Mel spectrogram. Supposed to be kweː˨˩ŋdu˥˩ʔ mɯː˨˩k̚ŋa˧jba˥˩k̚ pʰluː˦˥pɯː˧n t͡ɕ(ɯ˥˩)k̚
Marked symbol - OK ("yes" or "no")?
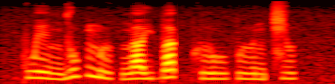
yes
